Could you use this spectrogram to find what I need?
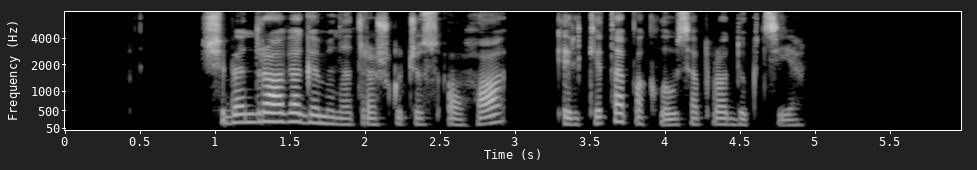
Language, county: Lithuanian, Vilnius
